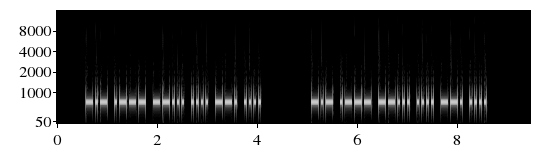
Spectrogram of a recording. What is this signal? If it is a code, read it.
Morse code, heard as a keyed tone, about 25 wpm, 700 Hz. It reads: KJ7HGH KJ7HGH
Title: USA Call Signs - 6 Characters - Repeated 2x - 25wpm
